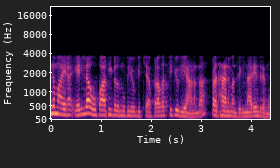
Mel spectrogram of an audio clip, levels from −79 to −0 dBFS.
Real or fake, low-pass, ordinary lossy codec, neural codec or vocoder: fake; 3.6 kHz; AAC, 24 kbps; codec, 16 kHz, 0.8 kbps, ZipCodec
